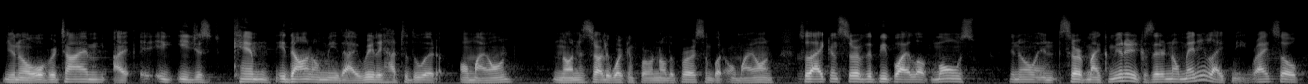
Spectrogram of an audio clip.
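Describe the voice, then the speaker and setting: Talking fast and informally, a Dominican man serves as the architect guest in a conversational interview, frequently checking in with whoever is listening. His voice is lowish and a little mellow, with fairly even intonation. The lo-fi recording has an echoey reverb like a hall.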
